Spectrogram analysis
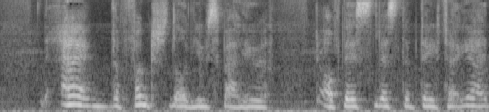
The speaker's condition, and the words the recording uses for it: ALS (motor neuron disease). I'm showing that it's possible with motor neuron disease to think, talk, live, be useful, and so on.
